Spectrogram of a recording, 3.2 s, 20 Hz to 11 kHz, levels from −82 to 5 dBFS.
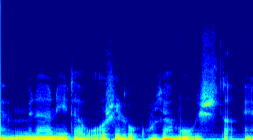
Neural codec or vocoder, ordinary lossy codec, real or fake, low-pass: none; none; real; none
